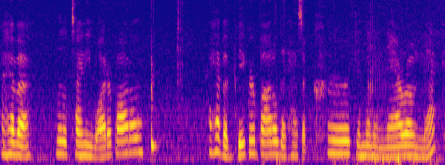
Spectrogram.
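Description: A woman with fairly even intonation, dry sound with no echo, and noticeable background noise. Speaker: presenter. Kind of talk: tutorial. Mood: cheerful, friendly. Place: garden. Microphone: phone near.

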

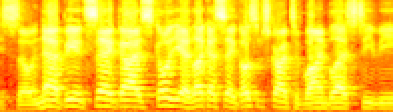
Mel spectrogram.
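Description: A man's bright, sharp voice at a moderate pace, with ordinary pitch variation. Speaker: YouTuber. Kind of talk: casual reaction vlog chat. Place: kitchen.

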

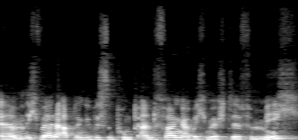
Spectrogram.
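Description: A woman speaks very fast at a medium pitch, with noticeable background noise behind her. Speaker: beauty and lifestyle YouTuber. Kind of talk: casual vlog. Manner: halting, many fillers.

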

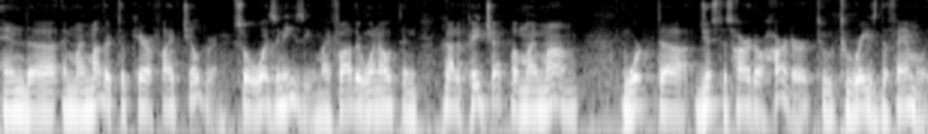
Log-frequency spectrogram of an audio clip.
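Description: A man speaks at a moderate pace with a fairly high pitch and ordinary pitch variation. His loudness stays very even over light background noise. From Windsor, Ontario, Canada; Calabrian parents; Ontario. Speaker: union leader and community figure; interviewee. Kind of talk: interview. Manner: halting, with fillers. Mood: earnest, reflective. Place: home room.

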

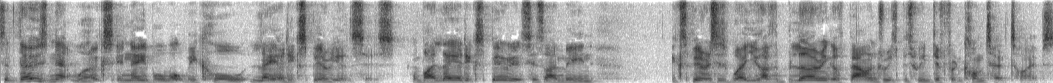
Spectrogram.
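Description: A man speaks at a moderate pace, with ordinary pitch variation, against a quiet background. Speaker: strategy consultant. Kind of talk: presentation. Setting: stage with audience. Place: hall.

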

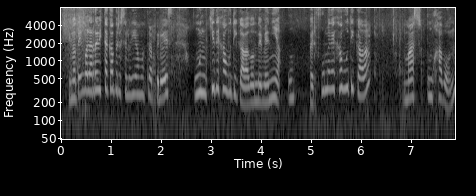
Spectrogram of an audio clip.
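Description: A woman's high, animated voice with very wide pitch swings at a fairly quick pace, dry with no echo, over light background noise. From Chile. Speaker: beauty product sales consultant and vlogger; beauty product sales consultant, vlogger. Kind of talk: casual unboxing vlog. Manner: chatty, animated. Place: garden. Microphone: phone near.

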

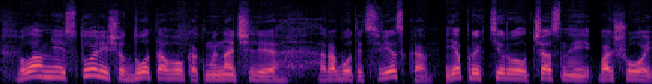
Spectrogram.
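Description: This man talks at a moderate pace. The sound is dry, with no echo. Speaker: guest. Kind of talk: interview answer, storytelling. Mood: relaxed, amused anecdote. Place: open country.

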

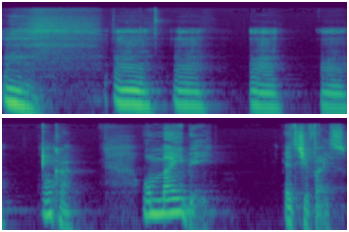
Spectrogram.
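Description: The surroundings are quiet. This man speaks very slowly. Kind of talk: scripted comedic dialogue. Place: office.

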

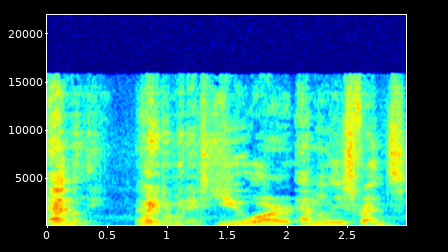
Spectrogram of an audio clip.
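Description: A man speaks in a high-pitched, put-on character voice. His pace is moderate. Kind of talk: mock-archaic knightly speech. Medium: actual play. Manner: pompous, challenging.

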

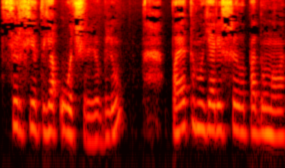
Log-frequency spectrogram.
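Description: A woman's dark, mellow, somewhat breathy voice at a fairly quick pace. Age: 40s. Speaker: course student giving a testimonial. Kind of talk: testimonial; casual testimonial talk. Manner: hesitant, with filler sounds. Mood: warm, grateful. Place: home room. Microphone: phone near.

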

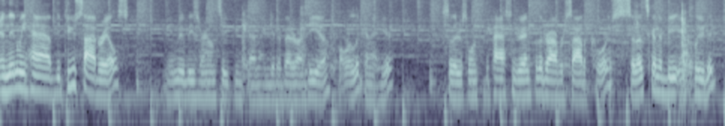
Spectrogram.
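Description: Clear music plays in the background. Over it, a man talks at a very fast pace. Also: ordinary pitch variation. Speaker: presenter. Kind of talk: product tutorial. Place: garage. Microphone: lapel.

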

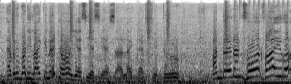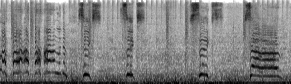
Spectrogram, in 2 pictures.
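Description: Very slow speech with long, frequent pauses, a dry sound with no echo, and loud music in the background. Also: man. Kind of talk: casual ride commentary. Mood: excited, joking. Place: motorbike. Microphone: helmet.

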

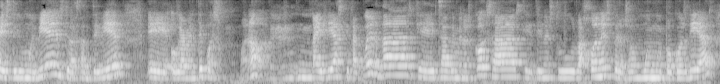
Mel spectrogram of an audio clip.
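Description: A woman at high pitch with ordinary pitch variation, moderate pace and audible room echo. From Spain. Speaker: beauty youtuber. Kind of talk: casual vlog talk to camera. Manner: animated. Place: home room.

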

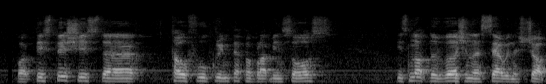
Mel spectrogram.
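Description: The man talks at a moderate pace, and audible room echo surrounds his voice.

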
